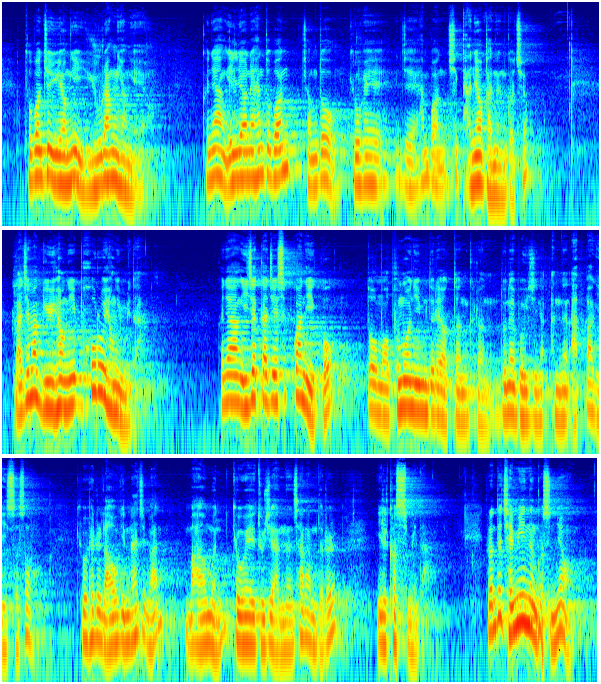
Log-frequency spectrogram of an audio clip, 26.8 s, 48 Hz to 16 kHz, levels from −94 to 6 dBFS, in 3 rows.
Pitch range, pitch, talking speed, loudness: 125-165 Hz, 145 Hz, 270 characters per minute, -19 LUFS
